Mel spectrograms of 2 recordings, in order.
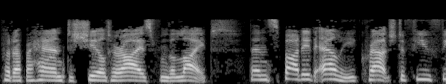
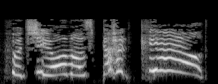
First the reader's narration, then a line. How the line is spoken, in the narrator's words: Ellie shrieked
